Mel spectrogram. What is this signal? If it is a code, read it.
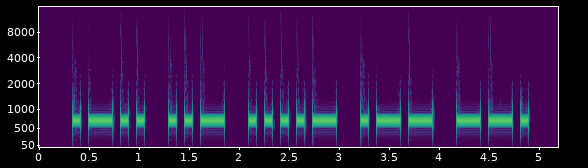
Morse code, heard as a keyed tone, about 15 wpm, 700 Hz. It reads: LU4WG
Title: DXCC-100 Call Signs - 5 Characters - Repeated 3x - 15wpm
